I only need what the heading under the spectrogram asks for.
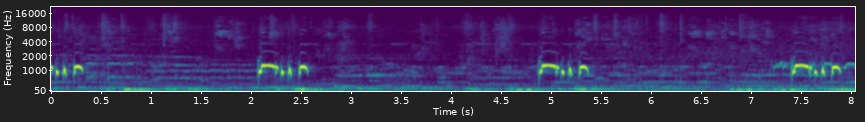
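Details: Wild local zebra dove from a sacred tomb area, with a distinctive voice, repeats a short trilled coo roughly every two and a half seconds. Four phrases are heard against faint low background noise.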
